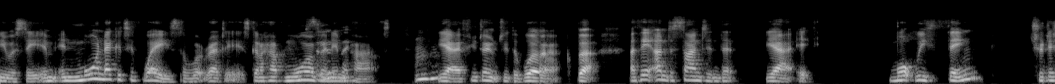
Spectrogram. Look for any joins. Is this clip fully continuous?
no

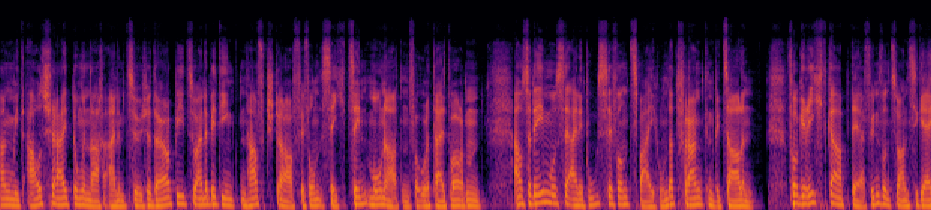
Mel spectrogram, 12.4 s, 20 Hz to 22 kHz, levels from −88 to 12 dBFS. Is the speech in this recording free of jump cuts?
yes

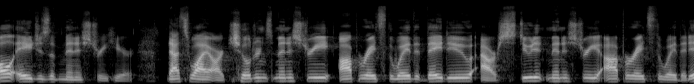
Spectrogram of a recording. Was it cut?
no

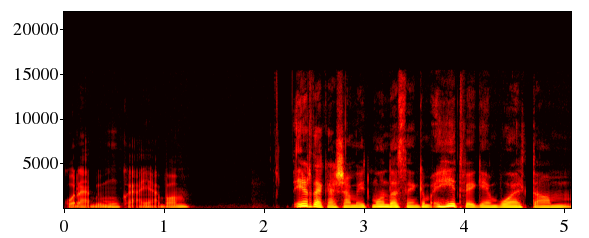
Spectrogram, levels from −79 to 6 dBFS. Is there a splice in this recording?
no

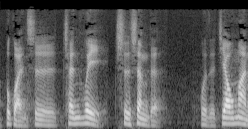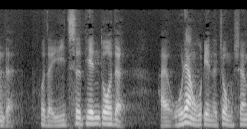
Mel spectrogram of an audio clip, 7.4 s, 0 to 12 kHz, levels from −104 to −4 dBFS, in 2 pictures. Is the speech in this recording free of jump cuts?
yes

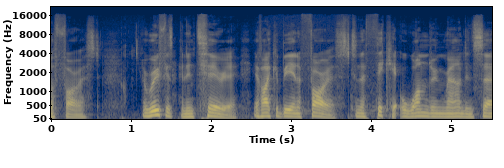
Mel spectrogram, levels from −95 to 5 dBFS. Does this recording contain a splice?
yes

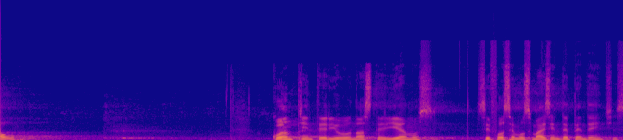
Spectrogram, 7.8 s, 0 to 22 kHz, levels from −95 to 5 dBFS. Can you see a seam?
yes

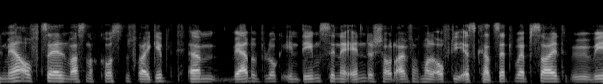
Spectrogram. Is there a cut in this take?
yes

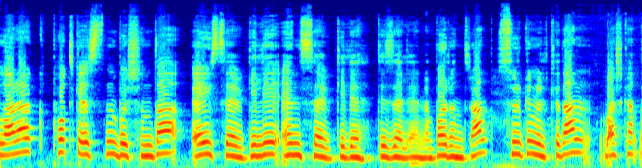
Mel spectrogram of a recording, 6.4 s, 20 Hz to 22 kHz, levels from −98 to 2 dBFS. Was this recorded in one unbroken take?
yes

